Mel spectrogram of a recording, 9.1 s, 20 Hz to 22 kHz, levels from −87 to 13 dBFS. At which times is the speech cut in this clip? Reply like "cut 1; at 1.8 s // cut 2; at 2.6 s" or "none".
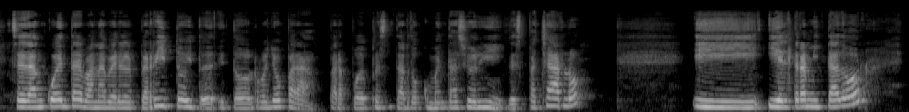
cut 1; at 5.0 s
